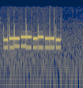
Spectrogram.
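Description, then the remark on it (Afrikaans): A quick run of about nine cellphone keypad tones, each a short steady dual-pitched beep in an even rhythm, clear, followed by quiet background hiss. “Waar's my selfoon?”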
